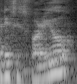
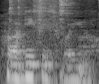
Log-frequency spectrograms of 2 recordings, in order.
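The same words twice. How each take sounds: First: "you" gets the weight, with a rise on "you"; stress on you. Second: "this" gets the weight, with a fall at the end; stress on this. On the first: Daring the moron from downstairs, stress on you. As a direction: lean on "you" and lift it. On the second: Offering the downstairs neighbour a choice, stress on this. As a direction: hit "this" and let the line drop. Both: Shown as a demonstration.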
